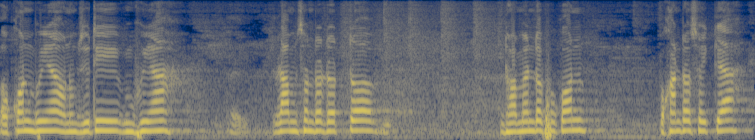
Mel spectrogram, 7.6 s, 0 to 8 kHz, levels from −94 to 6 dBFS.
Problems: constant background noise, continuous background conversations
